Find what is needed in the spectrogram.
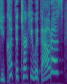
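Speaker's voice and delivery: mock surprised. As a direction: feign shock at the turkey being cut. [name] arrives late, surprised.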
